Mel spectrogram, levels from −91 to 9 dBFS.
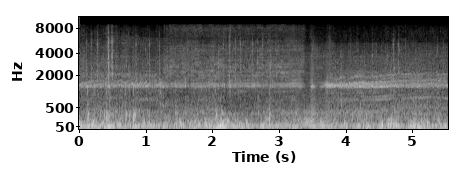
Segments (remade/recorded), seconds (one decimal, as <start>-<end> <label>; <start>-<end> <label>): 0.0-3.1 recorded; 3.1-3.8 remade; 3.8-5.5 recorded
